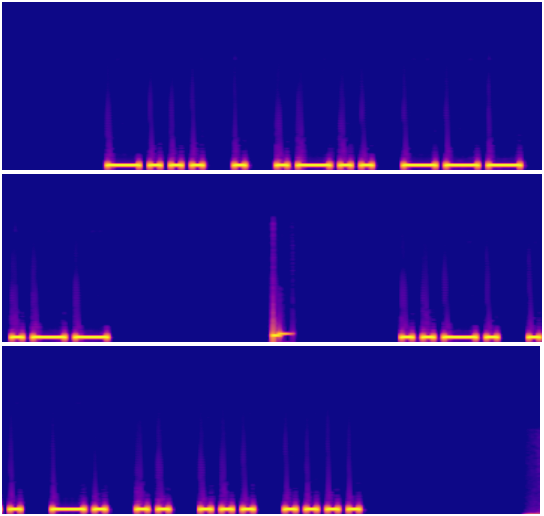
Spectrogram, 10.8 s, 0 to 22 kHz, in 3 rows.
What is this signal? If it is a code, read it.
Morse code, heard as a keyed tone, about 17 wpm, 700 Hz. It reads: BELOW FINISH
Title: Sentences from Top 1200 Words - New Word Drill Alt - 17wpm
